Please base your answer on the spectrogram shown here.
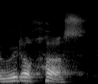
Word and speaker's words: Höss: Now remember, Rudolf Höss, in English it's spelled H-O-E-S-S. That's not the same as Rudolf Hess.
